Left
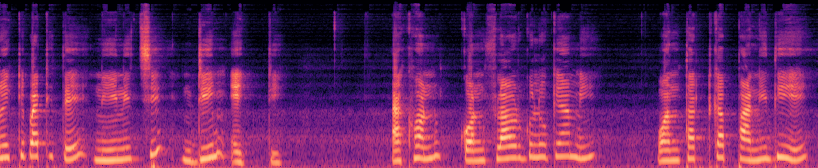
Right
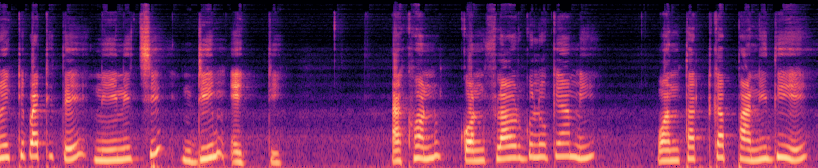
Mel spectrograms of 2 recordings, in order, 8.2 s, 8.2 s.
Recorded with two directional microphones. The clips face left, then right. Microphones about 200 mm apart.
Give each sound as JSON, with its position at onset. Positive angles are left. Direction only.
{"t": 0.0, "sound": "a woman's voice", "side_deg": -40}
{"t": 3.9, "sound": "a woman's voice", "side_deg": -40}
